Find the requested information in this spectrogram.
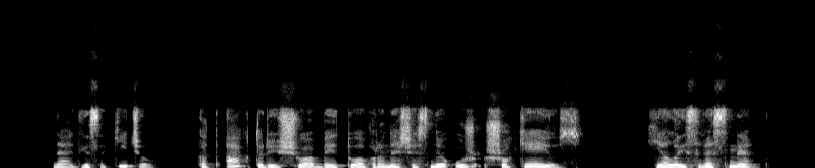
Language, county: Lithuanian, Kaunas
